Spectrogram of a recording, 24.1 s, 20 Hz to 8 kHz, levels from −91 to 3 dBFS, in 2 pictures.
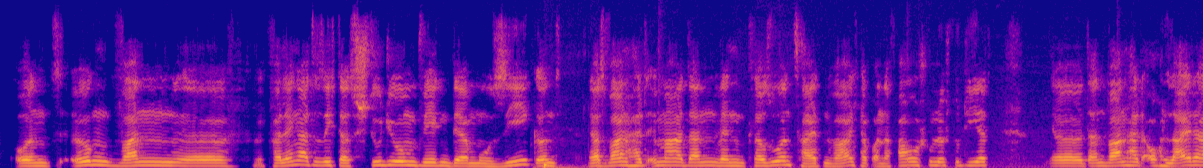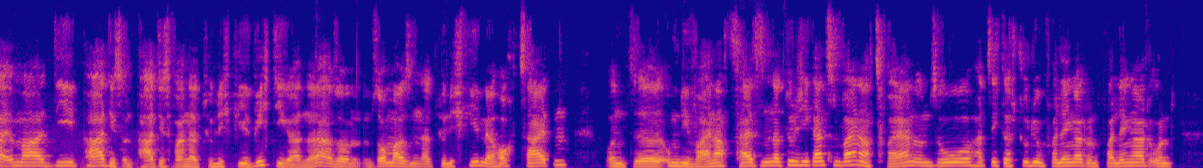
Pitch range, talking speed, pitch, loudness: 135-165 Hz, 170 wpm, 150 Hz, -23 LUFS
